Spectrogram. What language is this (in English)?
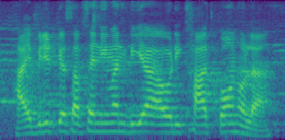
Bhojpuri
